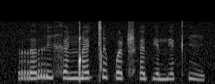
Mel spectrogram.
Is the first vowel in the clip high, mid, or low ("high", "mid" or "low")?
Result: mid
